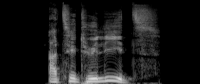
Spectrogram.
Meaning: genitive singular of Acetylid
- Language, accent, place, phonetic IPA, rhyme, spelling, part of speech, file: German, Germany, Berlin, [at͡setyˈliːt͡s], -iːt͡s, Acetylids, noun, De-Acetylids.ogg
